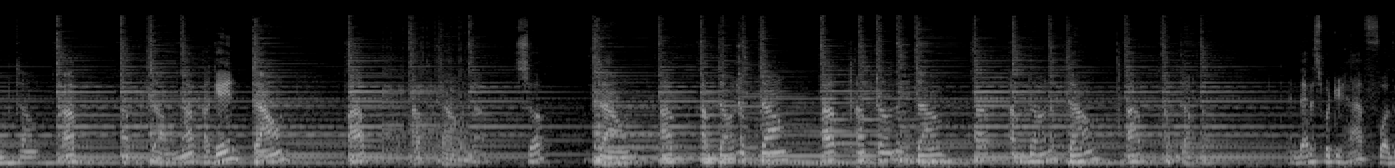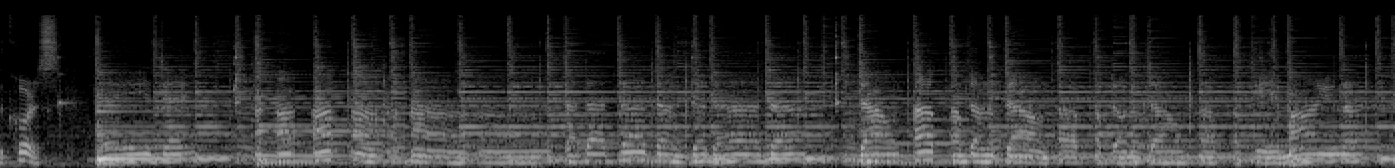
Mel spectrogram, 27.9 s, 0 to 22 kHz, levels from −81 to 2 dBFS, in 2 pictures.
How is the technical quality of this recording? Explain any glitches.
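There's one clear glitch. From 3.82 to 4.68 s you get a block size mismatch (padded). One stage hands over slightly shorter blocks than the next one reads, and the leftover space in each block is filled with silence. That tiny gap repeats at 93.8 Hz, so you hear a low buzz riding on the audio, which fits a 512-sample read buffer. The sound also drags to 0.938× speed while keeping its timbre.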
